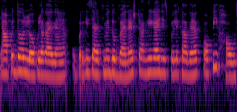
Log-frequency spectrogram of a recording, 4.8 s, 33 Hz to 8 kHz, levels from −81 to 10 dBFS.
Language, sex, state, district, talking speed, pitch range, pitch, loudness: Hindi, female, Bihar, Purnia, 265 wpm, 200-230 Hz, 215 Hz, -27 LUFS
